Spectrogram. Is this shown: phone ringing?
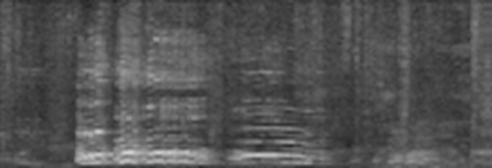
no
